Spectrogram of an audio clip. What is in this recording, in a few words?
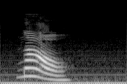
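"nao", Mandarin pinyin, tone 4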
